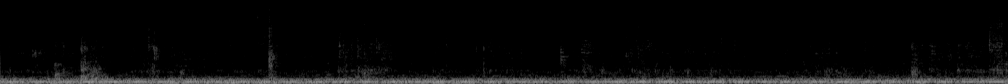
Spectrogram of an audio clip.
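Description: A steady low hum, with a few faint taps and knocks scattered through it.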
